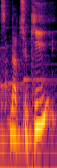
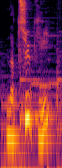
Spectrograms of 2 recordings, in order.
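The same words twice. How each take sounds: First: The stress is on the last syllable. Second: The stress is on the middle syllable. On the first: "put it at the end" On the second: "putting the emphasis on the U"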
